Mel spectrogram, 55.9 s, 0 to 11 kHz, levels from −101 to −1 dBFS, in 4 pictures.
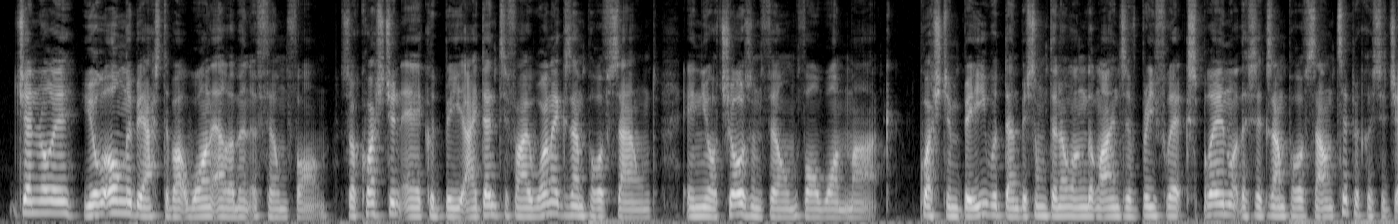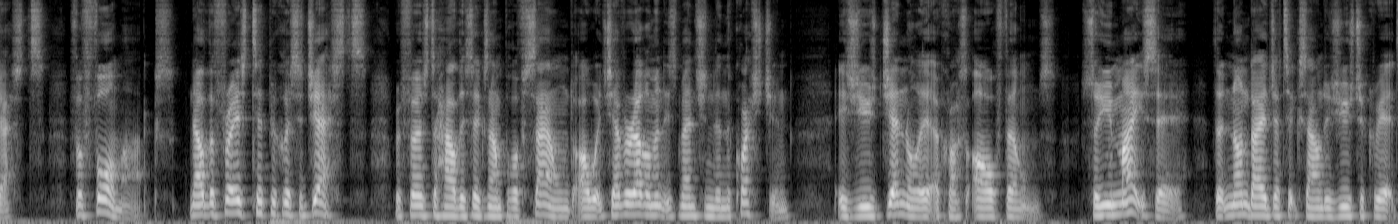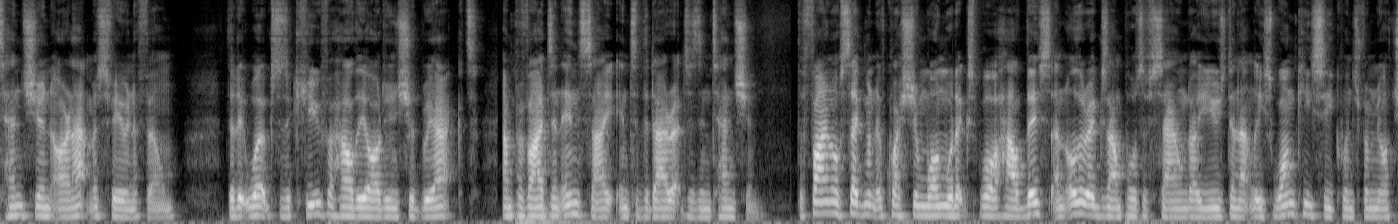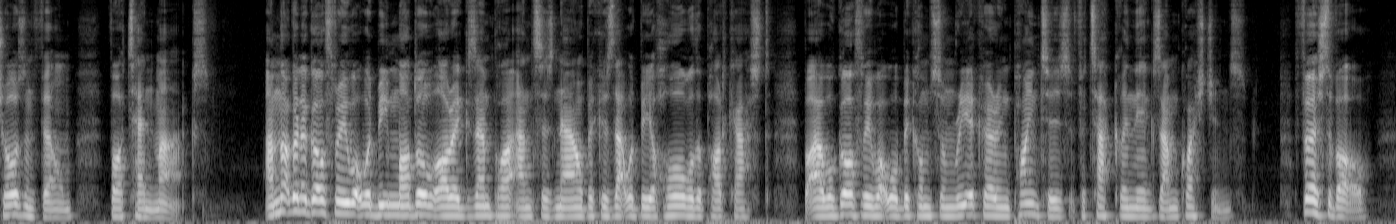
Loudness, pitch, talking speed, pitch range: -26 LUFS, 130 Hz, 200 wpm, 120-145 Hz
